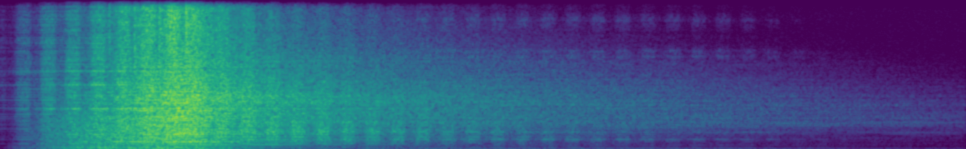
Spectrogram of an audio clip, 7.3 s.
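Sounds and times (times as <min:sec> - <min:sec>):
triumphant music transition: 0:00.3 - 0:03.4.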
